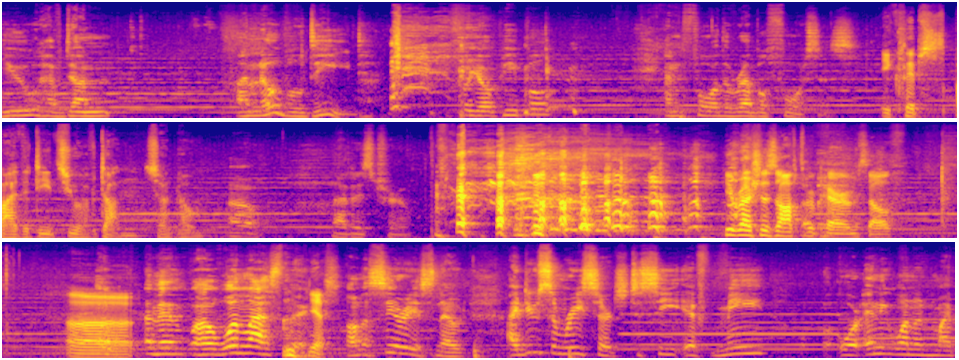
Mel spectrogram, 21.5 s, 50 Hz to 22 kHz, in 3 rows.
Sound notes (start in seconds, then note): 10.4 laughter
